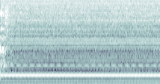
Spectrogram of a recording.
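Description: Steady electrical mains hum with a faint buzz of several constant tones, unchanging throughout.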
